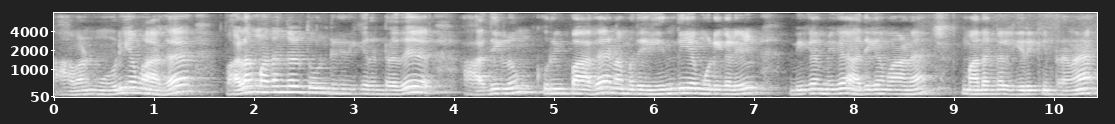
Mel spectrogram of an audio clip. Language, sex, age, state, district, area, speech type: Tamil, male, 45-60, Tamil Nadu, Salem, urban, spontaneous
